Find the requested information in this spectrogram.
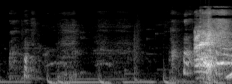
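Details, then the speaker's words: Newborn baby gives a single loud, forceful sneeze over soft background music; parent notes it is not allergy season: sneeze. "what is that noise wow a mighty sneeze if I do say so myself"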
